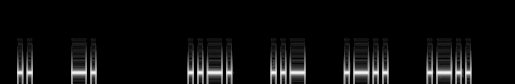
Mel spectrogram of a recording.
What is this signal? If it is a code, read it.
Morse code, heard as a keyed tone, about 25 wpm, spaced as for 15 wpm, 550 Hz. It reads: IN FULL
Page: news headlines in morse code at 15 wpm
